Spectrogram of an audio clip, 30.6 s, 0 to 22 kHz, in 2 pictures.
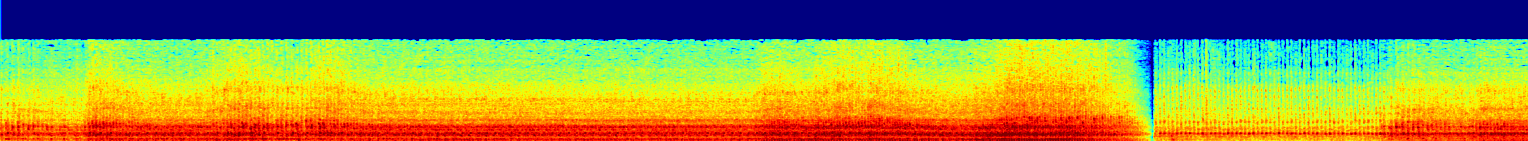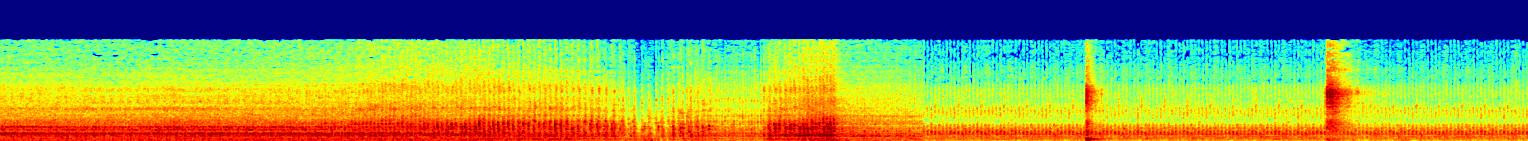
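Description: Massey Ferguson 240 tractor's three-cylinder diesel engine running hard under load while pulling a heavily loaded trailer, its revs rising and falling and climbing for a few seconds before easing off. Two short sharp clicks sound near the end.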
